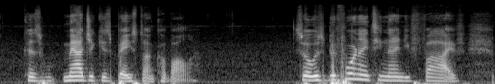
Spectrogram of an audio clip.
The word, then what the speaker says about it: Kabbalah: studying magic and studying Kabbalah or Kabbalah. I used to call it Kabbalah till I heard it pronounced properly as Kabbalah.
